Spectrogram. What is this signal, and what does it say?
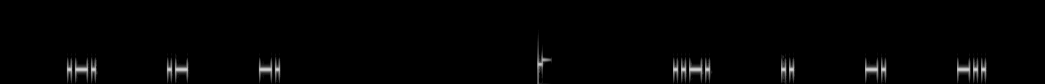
Morse code, heard as a keyed tone, about 30 wpm, spaced as for 10 wpm, 700 Hz. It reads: RAN FIND
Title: 6x Character Spacing - Top 500 Words - 30wpm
